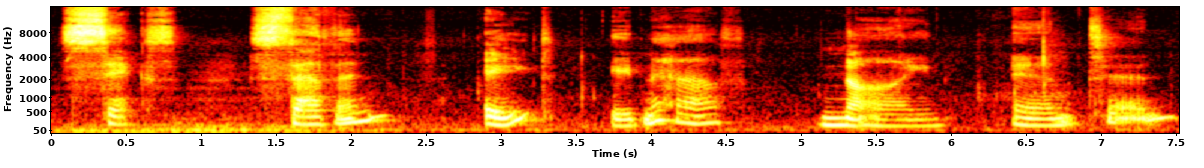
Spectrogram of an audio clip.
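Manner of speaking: slow, soft counting aloud; teaching a child to count. Shown as a demonstration. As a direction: count along with the child gently. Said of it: "Can you count with me?".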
